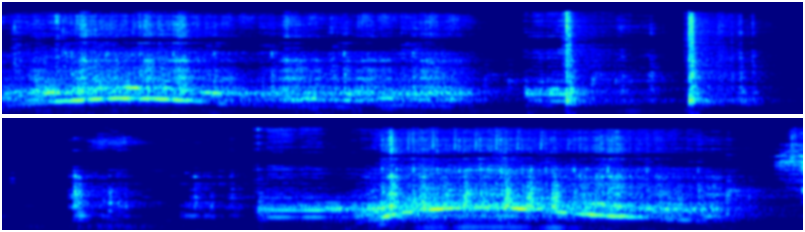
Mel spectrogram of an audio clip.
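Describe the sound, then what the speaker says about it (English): Sewing machine stitching diagonal quilting lines with a standard presser foot on a sunglasses case, a steady whirring hum in two runs with a few clicks and a short pause between. "So I am going to do my diagonal quilting on here."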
